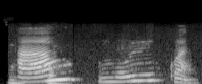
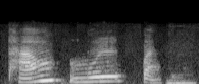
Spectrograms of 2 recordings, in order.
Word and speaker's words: 박물관: Museum bahasa Koreanya adalah 박물관, Pangmulkwan. Oke, jadi cara bacanya Pangmulkwan.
